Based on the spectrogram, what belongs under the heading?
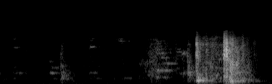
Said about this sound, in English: Sorry, I just had to close the door. It was a bit loud outside here.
